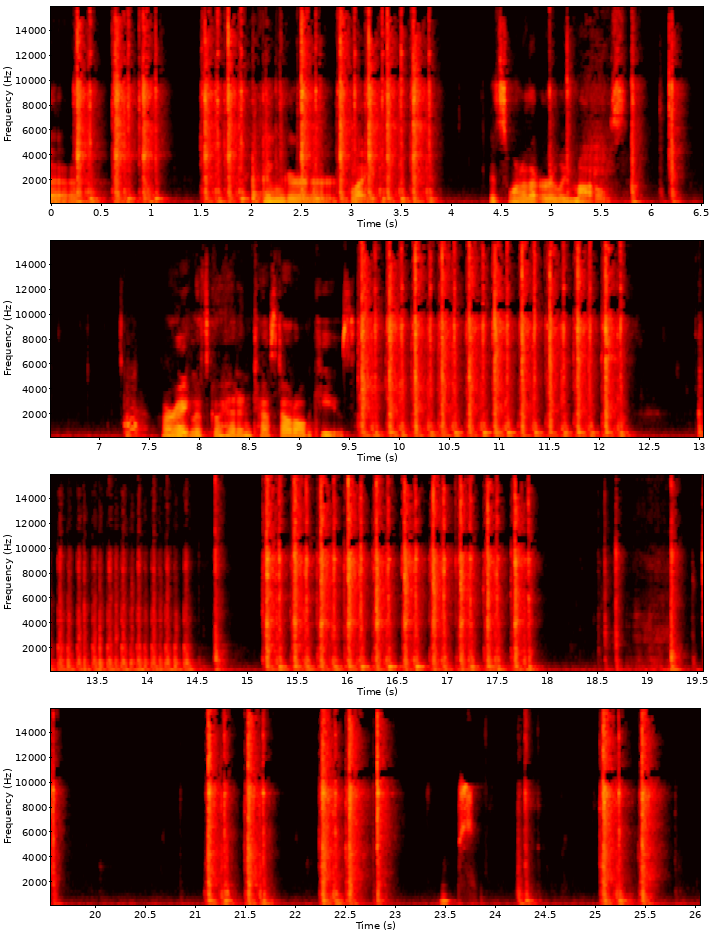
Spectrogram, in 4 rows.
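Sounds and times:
typewriter keys clacking: 0:00.2 - 0:03.9, 0:09.6 - 0:12.3, 0:15.2 - 0:17.9.

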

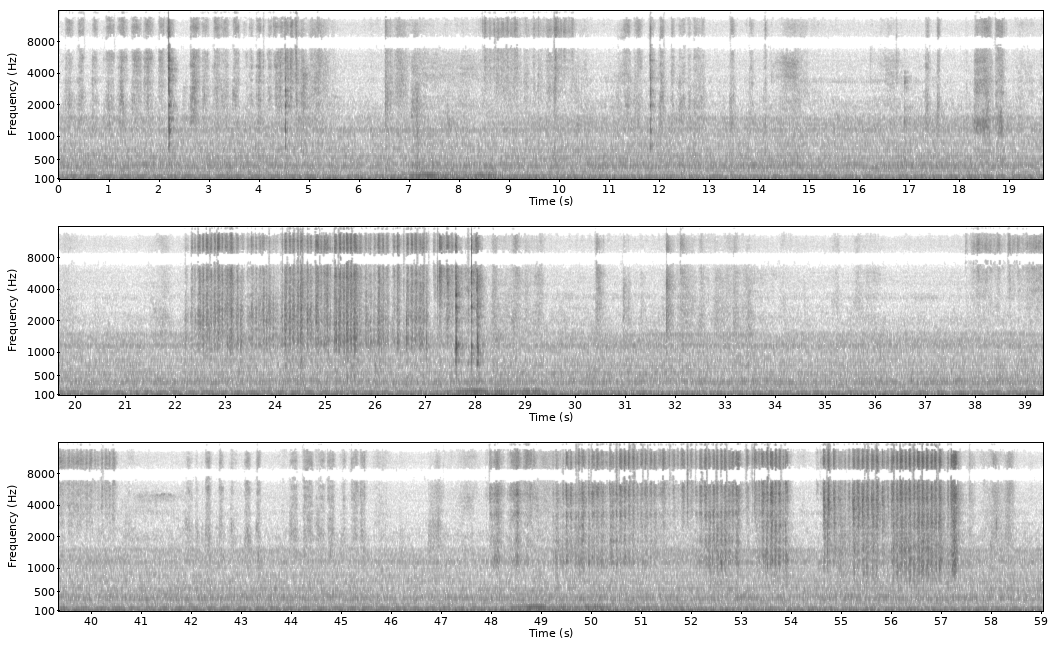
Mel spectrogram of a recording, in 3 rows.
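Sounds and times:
steady low hum: 0:00.0 - 0:59.0.

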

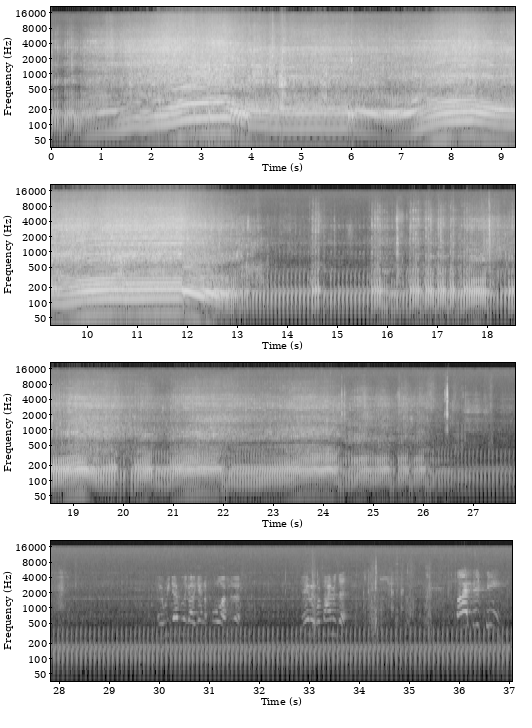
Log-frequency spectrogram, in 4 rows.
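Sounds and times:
quad bike engine revving: 0:00.0 - 0:28.7, 0:29.9 - 0:37.0
clatter in mud: 0:34.0 - 0:35.6.

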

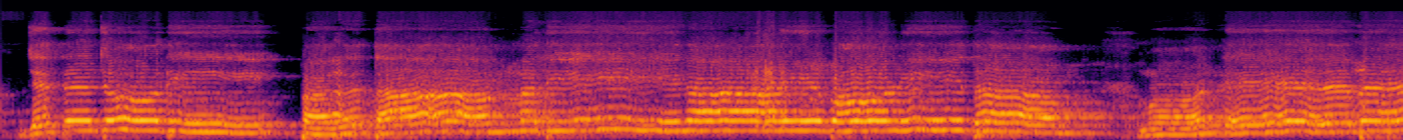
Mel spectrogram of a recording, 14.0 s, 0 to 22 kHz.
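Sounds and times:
man singing into a microphone: 0:00.0 - 0:14.0.

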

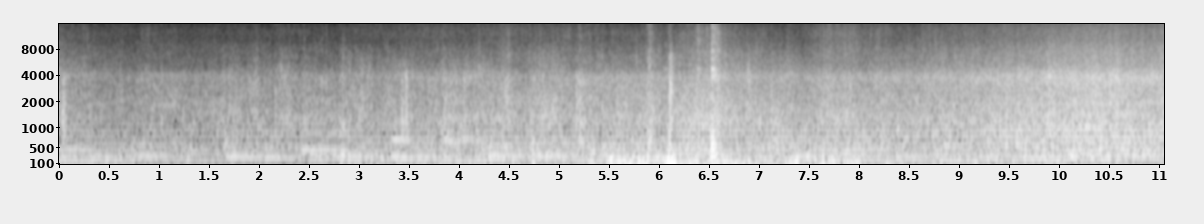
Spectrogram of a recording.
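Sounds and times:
sea noise: 0:00.0 - 0:11.0
sharp knocks: 0:02.8 - 0:07.8
wind on microphone: 0:02.8 - 0:11.0.

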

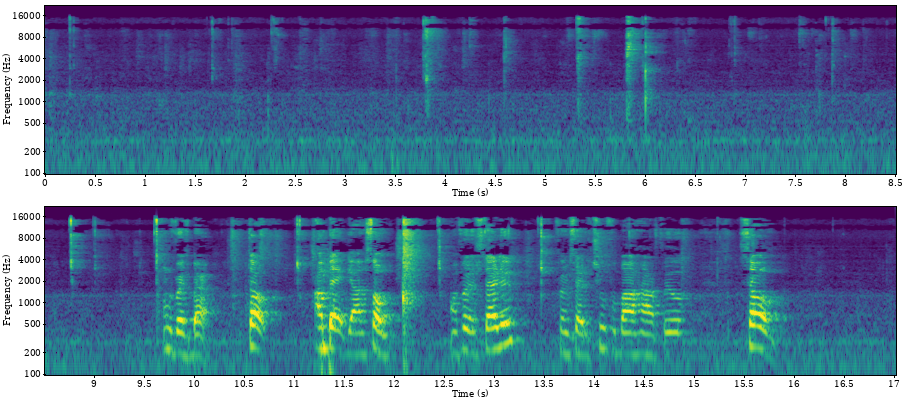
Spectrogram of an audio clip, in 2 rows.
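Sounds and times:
wet eating smacks: 0:00.0 - 0:09.7.

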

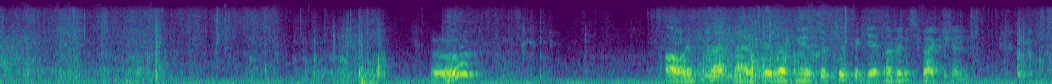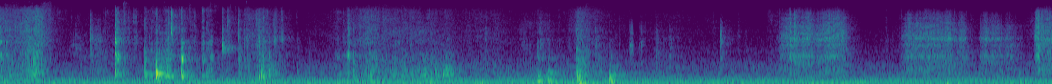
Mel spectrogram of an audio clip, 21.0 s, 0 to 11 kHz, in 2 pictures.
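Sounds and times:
packing foam rustling: 0:00.0 - 0:03.0, 0:06.4 - 0:11.2
cardboard box scraping: 0:00.0 - 0:03.9, 0:06.5 - 0:11.2
steady low hum: 0:00.0 - 0:21.0.

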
